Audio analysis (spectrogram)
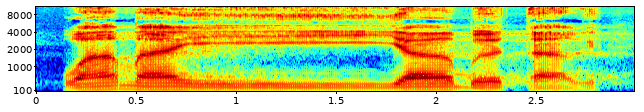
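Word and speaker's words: وَمَنْ يَبْتَغِ: Waman yabtaghi, dibacanya ini. Wamai, n-nya hilang. N-nya ditelan sama y. Wamai yabtaghi.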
